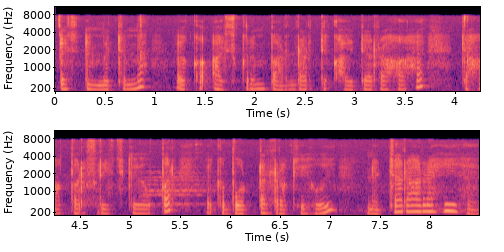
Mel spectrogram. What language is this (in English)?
Hindi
